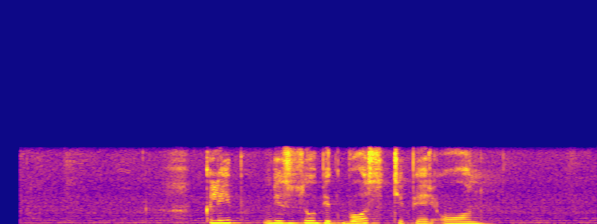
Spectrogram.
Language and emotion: Russian, sad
